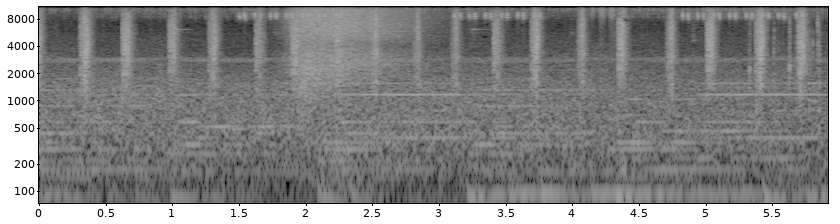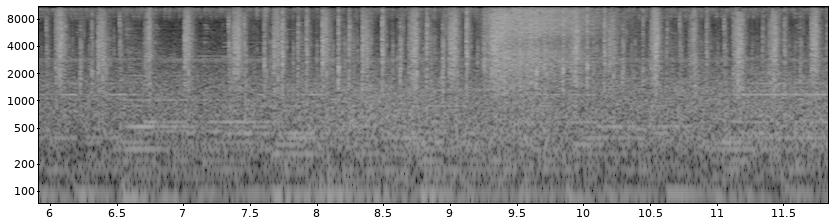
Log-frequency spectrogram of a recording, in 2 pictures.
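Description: Bare feet patter quickly on sand.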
